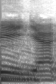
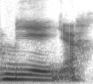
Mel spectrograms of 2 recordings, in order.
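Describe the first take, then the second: First: The first vowel is a plain e sound. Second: The first vowel is an ije sound.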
